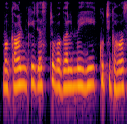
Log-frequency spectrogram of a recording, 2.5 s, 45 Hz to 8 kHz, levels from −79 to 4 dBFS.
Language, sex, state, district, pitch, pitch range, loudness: Hindi, female, Madhya Pradesh, Bhopal, 230 Hz, 215-240 Hz, -16 LUFS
